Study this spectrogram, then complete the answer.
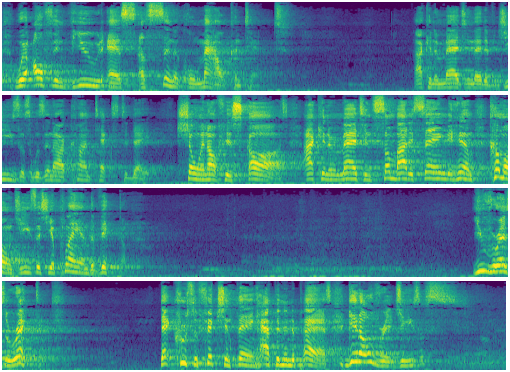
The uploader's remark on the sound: in the Memorial Church.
